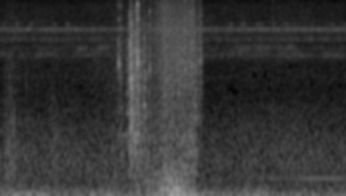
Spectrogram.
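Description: A short, sharp whoosh sounds.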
